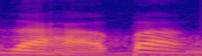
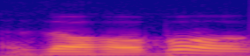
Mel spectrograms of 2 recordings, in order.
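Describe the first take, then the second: First: The vowels sound like a clear 'a'. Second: The vowels sound like a rounded 'o'. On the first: The speaker calls it right. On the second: The speaker calls it wrong.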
